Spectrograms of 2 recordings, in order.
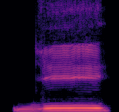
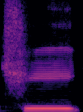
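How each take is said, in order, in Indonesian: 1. Konsonannya bersuara penuh tanpa hembusan napas. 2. Konsonannya tak bersuara dengan hembusan berdesis. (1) "sifat dia suara je" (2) "dia tak ada ja, ci, cu, tak boleh"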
